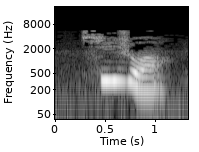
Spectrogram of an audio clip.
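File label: "虚弱", Mandarin Chinese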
